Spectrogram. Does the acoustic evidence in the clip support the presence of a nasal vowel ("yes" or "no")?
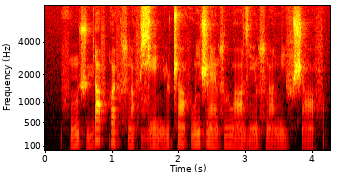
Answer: yes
